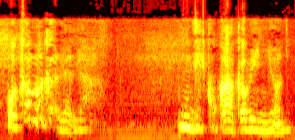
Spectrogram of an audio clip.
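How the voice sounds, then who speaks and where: An actress playing a bitter, betrayed Filipino wife in a radio drama, accusing and emphatic. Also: female voice, mid-range voice, big pitch swings, fairly quick, a little hiss or hum, lightly acted. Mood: cold accusation. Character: wounded, bitter betrayed wife confronting her husband. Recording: dull lo-fi sound, music underneath.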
